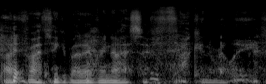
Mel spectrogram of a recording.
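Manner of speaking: soft, creepy, menacing whisper. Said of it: "she creeps over and sits".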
